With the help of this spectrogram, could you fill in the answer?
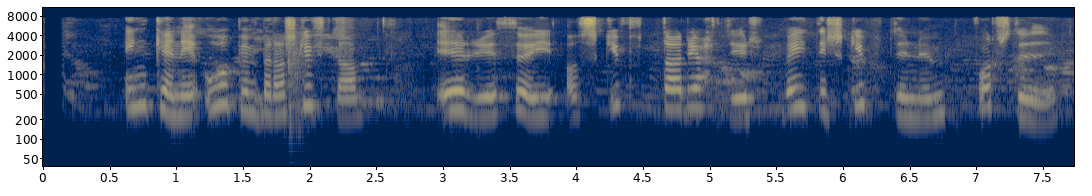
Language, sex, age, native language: Icelandic, male, 12, Icelandic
